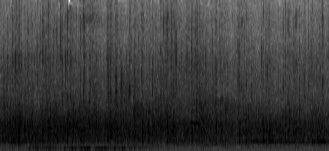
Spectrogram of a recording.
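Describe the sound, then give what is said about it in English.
A crowd applauds two pastors steadily, a dense, continuous wash of clapping that holds at an even, fairly loud level for about four seconds without pause. “Would you be so kind just to give Pastor Woodrow and Pastor Francine a round of applause?”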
